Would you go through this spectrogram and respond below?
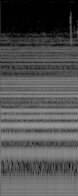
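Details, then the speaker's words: Power amplifier playing on one side only, signal traced through the channel: steady low electrical hum and faint buzz, very little sound coming through; weak channel signal. "อาหารนี้ก็จะมีเสียงนะครับอ่ะแต่เสียงเบานะครับ"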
